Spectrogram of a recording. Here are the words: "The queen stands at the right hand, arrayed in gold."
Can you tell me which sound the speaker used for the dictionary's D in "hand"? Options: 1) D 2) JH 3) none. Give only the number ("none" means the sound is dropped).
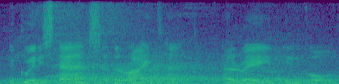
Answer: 1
